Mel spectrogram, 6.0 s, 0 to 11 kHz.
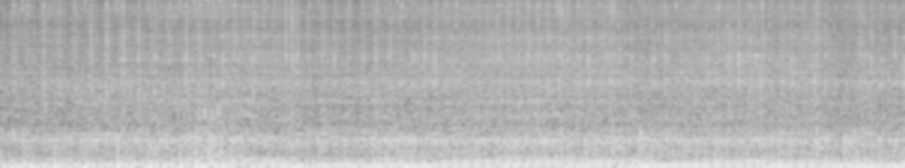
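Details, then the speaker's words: Harley-Davidson Milwaukee-Eight with Screaming Eagle Stage 4 kit; loud low V-twin idle with a quick ticking clatter following engine speed, heard toward the rear and lower engine; suspected rear exhaust lifter or broken valve spring, unconfirmed. "hopefully some of that noise is coming through I'm going to make a early prediction that is a rear exhaust lifter or a broken valve spring just just because I feel like I hear back here but also a little bit down here"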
